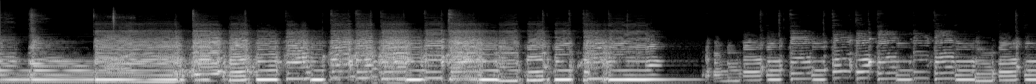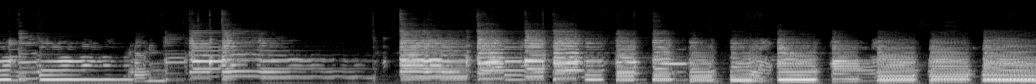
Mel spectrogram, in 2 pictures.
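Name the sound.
electric guitar through germanium Fuzz Face pedal into Princeton amp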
